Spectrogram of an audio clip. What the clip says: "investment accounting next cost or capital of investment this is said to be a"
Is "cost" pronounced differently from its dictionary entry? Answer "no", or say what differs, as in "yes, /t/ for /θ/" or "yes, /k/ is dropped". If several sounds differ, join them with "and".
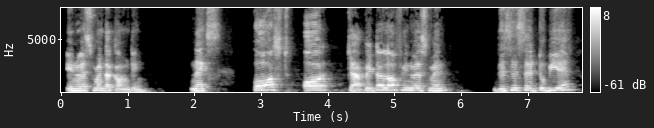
no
